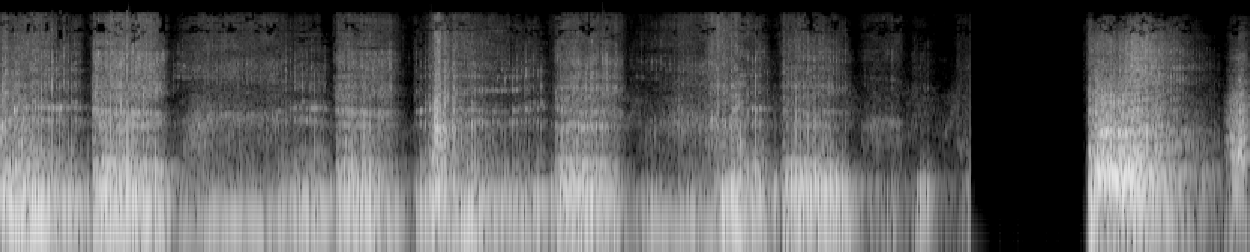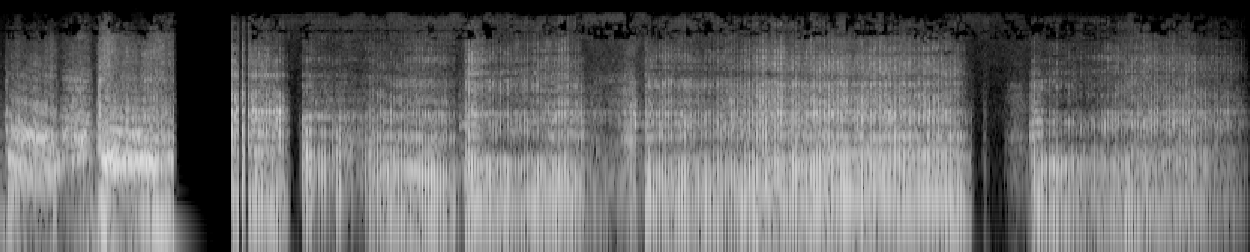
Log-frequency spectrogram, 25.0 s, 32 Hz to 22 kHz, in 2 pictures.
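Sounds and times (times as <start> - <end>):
tiger roaring: 0.0 - 9.7, 10.9 - 25.0.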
